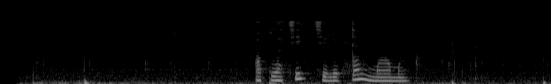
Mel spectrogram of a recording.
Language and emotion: Russian, neutral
